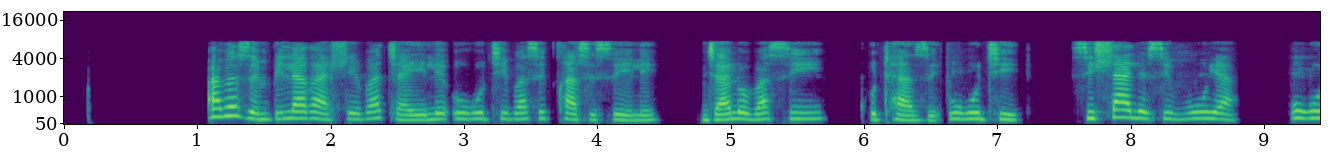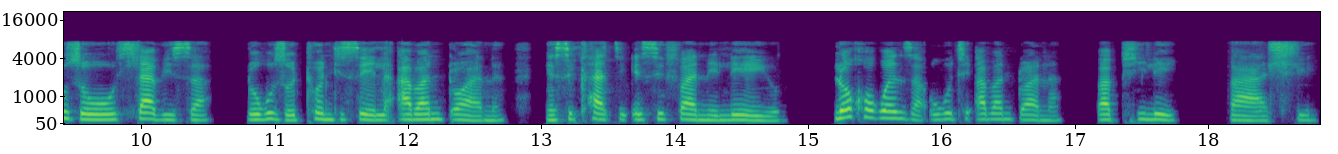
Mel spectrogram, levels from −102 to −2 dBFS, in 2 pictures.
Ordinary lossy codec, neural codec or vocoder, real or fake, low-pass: AAC, 64 kbps; none; real; 7.2 kHz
